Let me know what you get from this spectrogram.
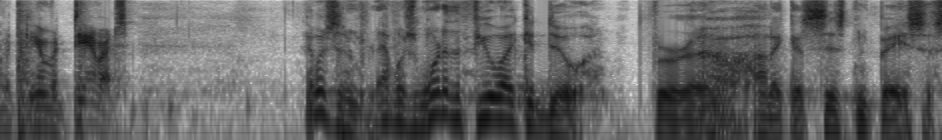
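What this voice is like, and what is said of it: Usual voice. Nothing is said of it.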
